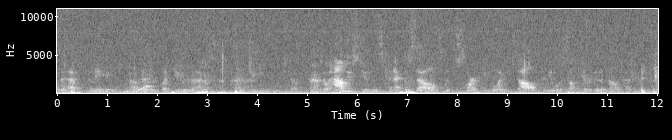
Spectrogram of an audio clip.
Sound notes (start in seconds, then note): 3.8 speaking faintly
